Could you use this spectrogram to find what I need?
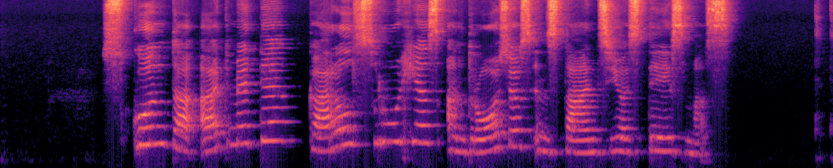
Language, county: Lithuanian, Tauragė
